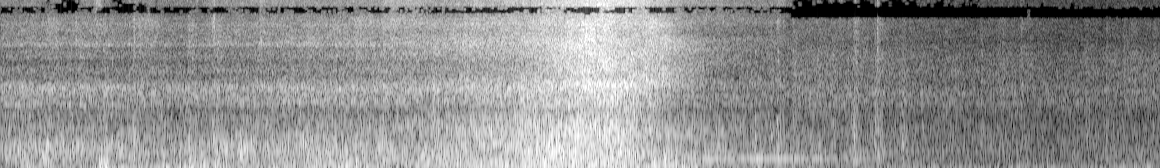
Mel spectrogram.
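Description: Amtrak Acela passenger train running past along the platform, its rumble and wheel noise building to the loudest point about six seconds in, then fading away.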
